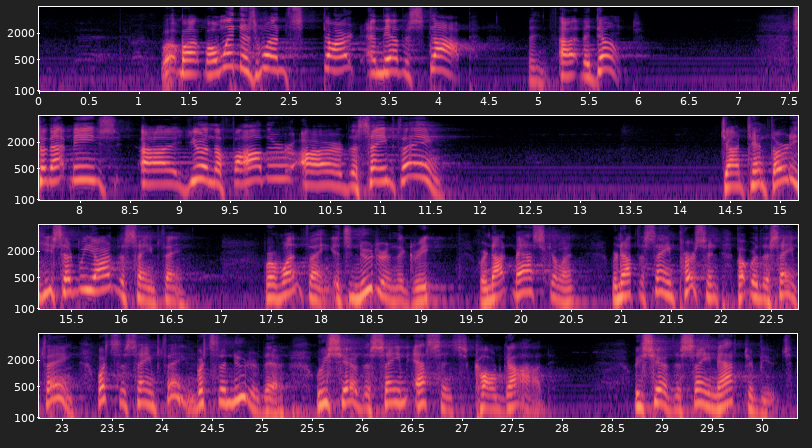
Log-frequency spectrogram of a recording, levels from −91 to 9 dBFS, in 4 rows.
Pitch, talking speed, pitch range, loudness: 200 Hz, 150 wpm, 145-240 Hz, -22 LUFS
